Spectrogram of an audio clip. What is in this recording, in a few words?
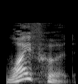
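"wifehood", British English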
